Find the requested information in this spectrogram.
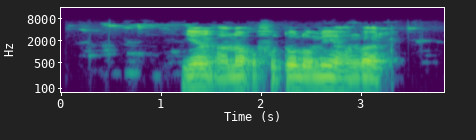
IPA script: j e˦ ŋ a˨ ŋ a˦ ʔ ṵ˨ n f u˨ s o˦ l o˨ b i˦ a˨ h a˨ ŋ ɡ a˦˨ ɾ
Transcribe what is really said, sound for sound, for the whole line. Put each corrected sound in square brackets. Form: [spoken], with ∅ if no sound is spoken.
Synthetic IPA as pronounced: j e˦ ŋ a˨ [n] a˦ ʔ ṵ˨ [∅] f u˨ [t] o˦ l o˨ [m] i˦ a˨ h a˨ ŋ ɡ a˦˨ ɾ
